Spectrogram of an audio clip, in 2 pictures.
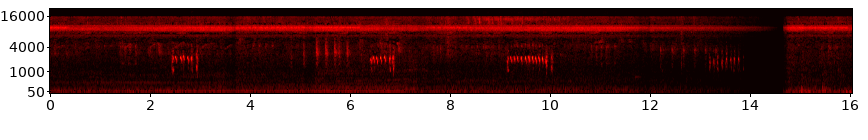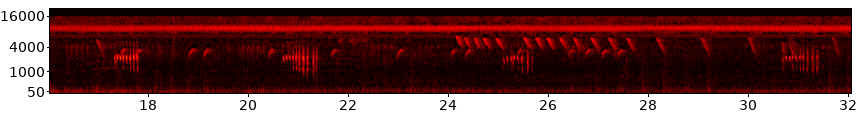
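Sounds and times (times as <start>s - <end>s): bird singing warbling phrases: 1.4s - 7.2s, 9.1s - 10.2s, 16.2s - 28.4s, 30.0s - 32.0s.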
